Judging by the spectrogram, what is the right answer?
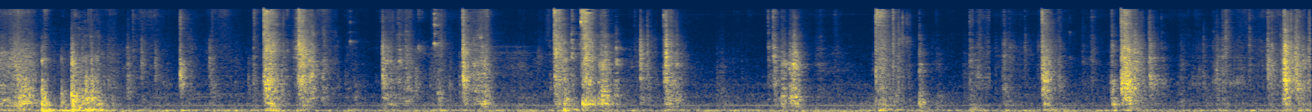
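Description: Plastic retaining pieces being pried off the edge of an LCD TV panel while the panel is handled, giving irregular clicks, knocks and scrapes.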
